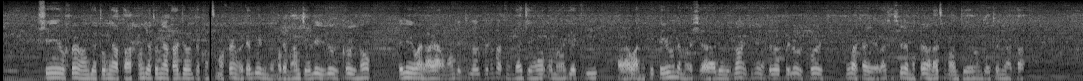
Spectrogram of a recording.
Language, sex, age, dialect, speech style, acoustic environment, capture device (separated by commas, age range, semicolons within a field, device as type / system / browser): Yoruba, male, 25-34, Nigeria - Nigerian Standard, excited, nature, mobile / Linux / Chrome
